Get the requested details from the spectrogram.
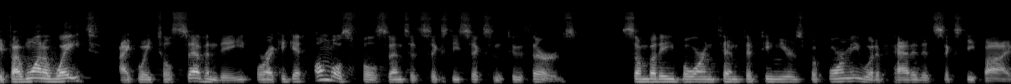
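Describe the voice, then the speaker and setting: A man with an ordinary speaking voice talks at a moderate pace with hardly any pauses. His medium pitch shows ordinary variation, and the sound is dry and close with no echo. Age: 60s. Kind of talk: panel discussion.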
